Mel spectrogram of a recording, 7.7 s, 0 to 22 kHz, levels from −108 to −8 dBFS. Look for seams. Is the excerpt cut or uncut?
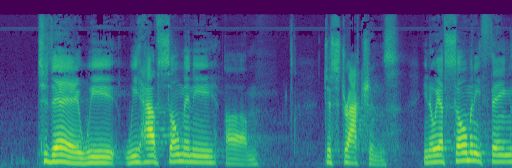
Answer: uncut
